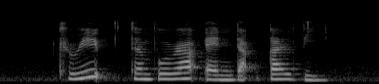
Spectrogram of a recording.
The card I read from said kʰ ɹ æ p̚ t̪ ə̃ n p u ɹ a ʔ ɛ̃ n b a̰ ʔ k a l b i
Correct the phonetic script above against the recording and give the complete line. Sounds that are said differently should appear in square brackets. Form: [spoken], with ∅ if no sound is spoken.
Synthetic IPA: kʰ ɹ [i] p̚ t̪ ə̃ [m] p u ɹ a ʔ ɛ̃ n [d] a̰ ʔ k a l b i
